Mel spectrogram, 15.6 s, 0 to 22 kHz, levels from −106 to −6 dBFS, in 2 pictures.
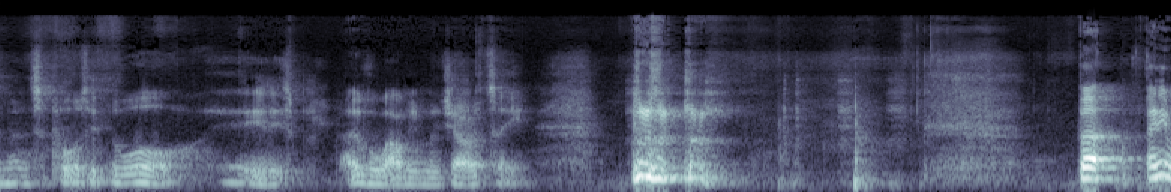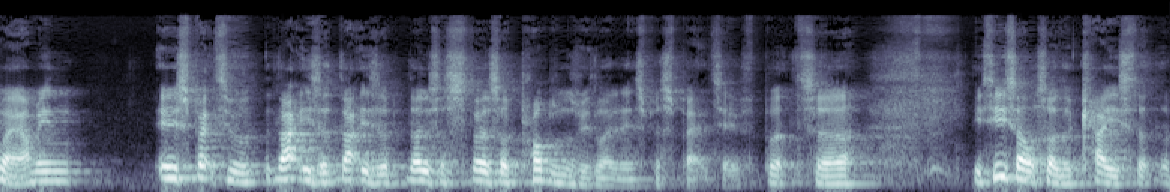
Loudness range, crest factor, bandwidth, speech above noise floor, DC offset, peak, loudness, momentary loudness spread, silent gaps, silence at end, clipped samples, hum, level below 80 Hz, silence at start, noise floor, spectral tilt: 12 LU; 22 dB; 16.5 kHz; 34 dB; under 0.1%; 0 dBFS; -21 LUFS; 22 LU; none; 0 s; under 0.1%; none; -56 dBFS; 0 s; -55 dBFS; -6 dB/octave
